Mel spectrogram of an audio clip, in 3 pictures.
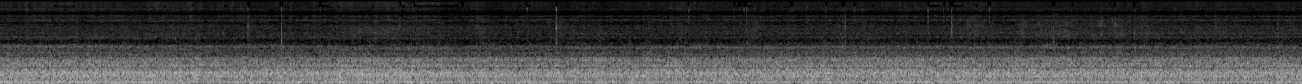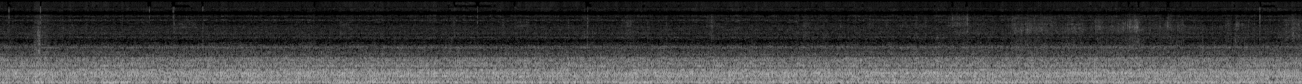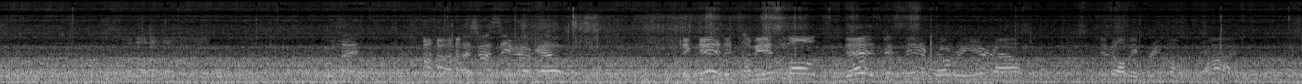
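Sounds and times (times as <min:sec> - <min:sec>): bonfire rumbling: 0:00.0 - 0:39.0
dry brush crackling: 0:22.5 - 0:27.4, 0:30.3 - 0:39.0.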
